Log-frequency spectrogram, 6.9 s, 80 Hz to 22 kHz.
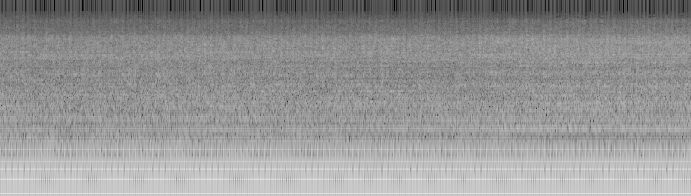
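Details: Big block Ford 460 in a 1956 F-100 on open headers with no mufflers, settling in after cam break-in; deep, steady, lumpy idle with even firing, no knocks or misses; normal idle.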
